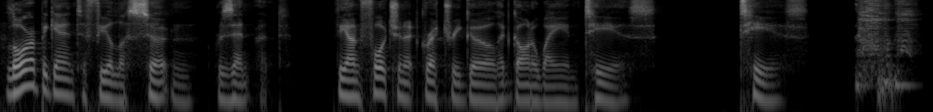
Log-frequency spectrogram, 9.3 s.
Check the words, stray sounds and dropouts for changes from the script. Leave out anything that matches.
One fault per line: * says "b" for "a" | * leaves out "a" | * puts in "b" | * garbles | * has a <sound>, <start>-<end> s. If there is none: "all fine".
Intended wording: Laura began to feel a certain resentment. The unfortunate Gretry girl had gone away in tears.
* puts in "tears"
* has a cough, 8.5-9.2 s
